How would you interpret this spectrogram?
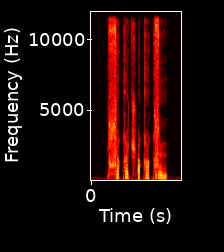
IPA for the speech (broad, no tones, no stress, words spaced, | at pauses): syqe t͡ʃʼɵqœqzʉ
